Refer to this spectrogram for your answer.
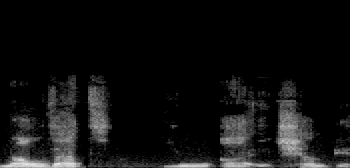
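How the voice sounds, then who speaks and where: The speaker has a Trinidadian accent. The sound is dry and close, with no echo. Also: man. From Trinidad and Tobago. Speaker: sports show host. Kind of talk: interview. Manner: halting.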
